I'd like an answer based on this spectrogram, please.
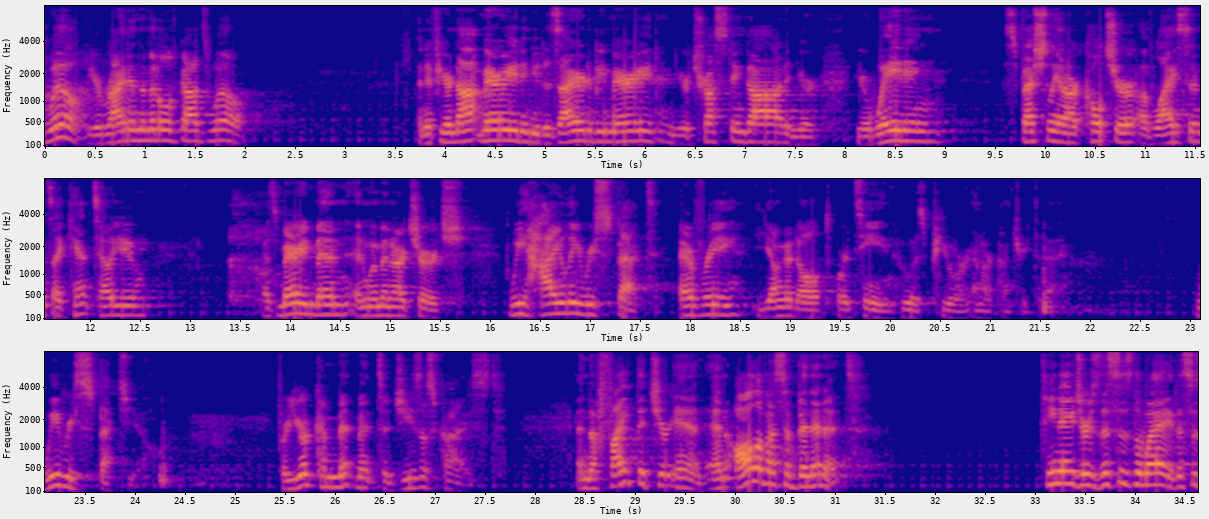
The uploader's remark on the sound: at Redeemer Church on February 5, 2023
